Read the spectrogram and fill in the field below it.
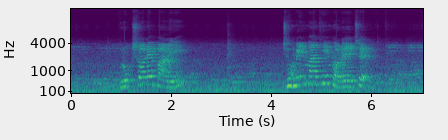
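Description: A young woman speaks calmly through a microphone.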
